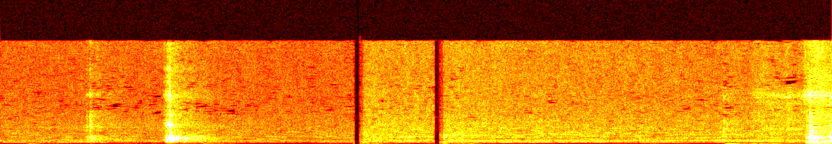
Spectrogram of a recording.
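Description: A few small clicks from a test probe being handled on a router circuit board, the sharpest just under a second in, against faint room tone.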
